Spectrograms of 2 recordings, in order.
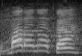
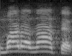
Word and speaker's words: Maranatá: E agora eu clamo, Maranatá, como dizemos nós católicos, ou Maranata, como dizem nossos irmãos separados, os evangélicos ou protestantes. Não importa a pronúncia, o significado é o mesmo.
